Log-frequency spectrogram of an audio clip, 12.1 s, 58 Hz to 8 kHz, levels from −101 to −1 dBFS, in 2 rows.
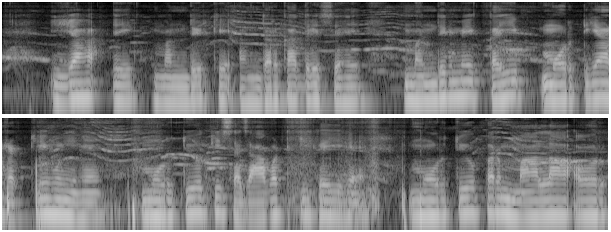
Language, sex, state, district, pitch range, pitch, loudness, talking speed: Hindi, male, Jharkhand, Sahebganj, 105-120 Hz, 110 Hz, -32 LUFS, 125 wpm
